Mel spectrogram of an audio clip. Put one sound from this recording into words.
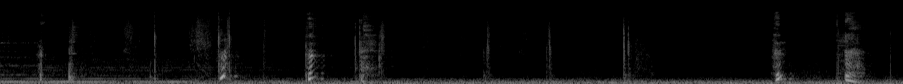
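A climber's hands grab and knock against wooden ledges.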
